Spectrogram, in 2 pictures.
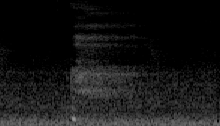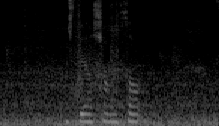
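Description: A young woman sobs and sniffles close by.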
